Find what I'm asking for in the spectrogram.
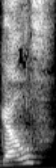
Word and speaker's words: Gels: Gels. – Are we saying it right? Gels? – Gels. – It sounded like girls, but you kind of take away the R a bit.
